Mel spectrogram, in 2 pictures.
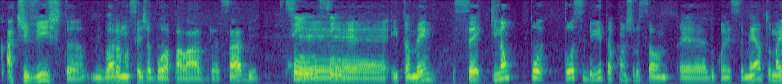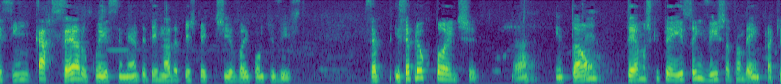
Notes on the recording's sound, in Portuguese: Esse episódio é referente a live do Instagram, realizada em 26/8/2020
